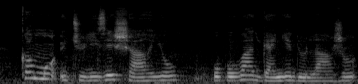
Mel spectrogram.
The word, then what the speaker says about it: Chariow: Donc chariot s'écrit C H A R I O W.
